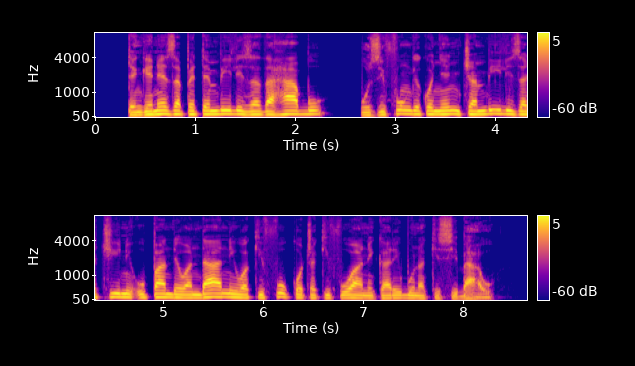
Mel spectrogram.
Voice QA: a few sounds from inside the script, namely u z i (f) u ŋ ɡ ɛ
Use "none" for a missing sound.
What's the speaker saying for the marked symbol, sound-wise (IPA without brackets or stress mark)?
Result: f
